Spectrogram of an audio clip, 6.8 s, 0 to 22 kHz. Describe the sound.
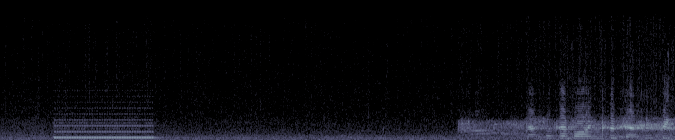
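One steady electronic ringback tone sounds for about a second on a phone call to National on 10th, then quiet line hiss until a thin, muffled voice starts speaking over the call.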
